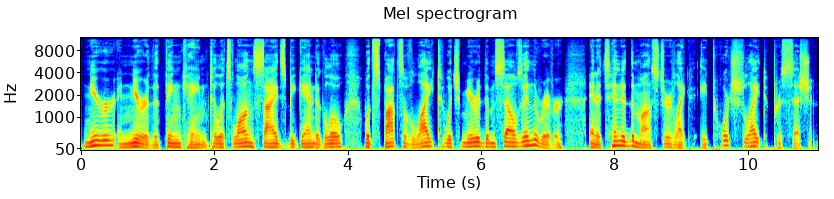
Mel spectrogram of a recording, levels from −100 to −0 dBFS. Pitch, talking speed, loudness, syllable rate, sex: 105 Hz, 170 wpm, -20 LUFS, 4.6 syllables/s, male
